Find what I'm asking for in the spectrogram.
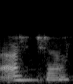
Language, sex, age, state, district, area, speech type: Kashmiri, female, 30-45, Jammu and Kashmir, Shopian, urban, conversation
